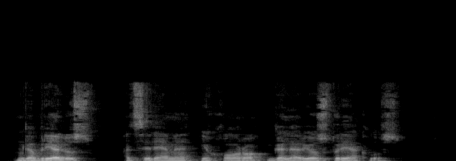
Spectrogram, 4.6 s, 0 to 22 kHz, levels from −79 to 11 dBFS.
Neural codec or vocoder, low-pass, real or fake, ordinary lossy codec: none; 10.8 kHz; real; AAC, 32 kbps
